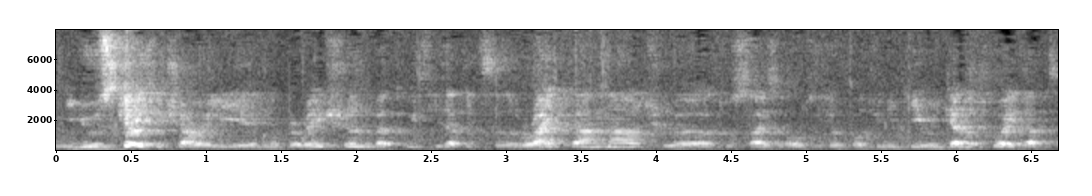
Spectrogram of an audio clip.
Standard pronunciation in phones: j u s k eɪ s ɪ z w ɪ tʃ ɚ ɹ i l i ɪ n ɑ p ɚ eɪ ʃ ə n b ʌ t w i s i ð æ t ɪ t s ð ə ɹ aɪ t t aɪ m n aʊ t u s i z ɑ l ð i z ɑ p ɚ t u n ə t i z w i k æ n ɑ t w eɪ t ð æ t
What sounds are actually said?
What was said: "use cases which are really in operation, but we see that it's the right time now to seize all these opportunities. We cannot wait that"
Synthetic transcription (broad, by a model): j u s k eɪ ɪ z w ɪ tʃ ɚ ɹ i l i ɪ n ɑ p ɚ eɪ ʃ ə n b ʌ t w i s i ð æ t ɪ t s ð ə ɹ aɪ t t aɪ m n aʊ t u s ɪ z ɑ l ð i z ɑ p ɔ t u n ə t i w i k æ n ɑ t w eɪ t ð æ t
